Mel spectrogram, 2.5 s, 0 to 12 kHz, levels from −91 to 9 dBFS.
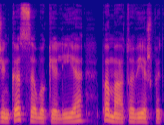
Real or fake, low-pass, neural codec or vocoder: real; 10.8 kHz; none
